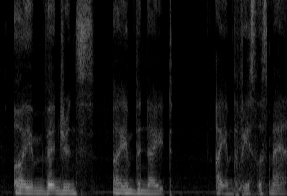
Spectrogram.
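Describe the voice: A man puts on a growling, gravelly character voice at a medium pitch, speaking at a moderate pace with a flat, monotone delivery.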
